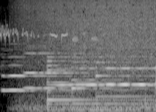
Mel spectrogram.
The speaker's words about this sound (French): Écoute le bruit de la cascade, les petits oiseaux, la respiration.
